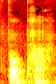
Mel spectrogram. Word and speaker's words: faux pas: It has a little bit of common mispronunciation in English, and depending on whether you're gonna be like really strict with the pronunciation, you can have different results. Yes, in French it would be like faux pas, a little bit of a less harsh sound.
